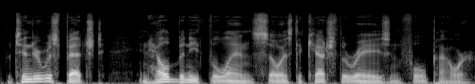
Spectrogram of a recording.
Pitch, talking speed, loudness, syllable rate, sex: 90 Hz, 225 wpm, -17 LUFS, 5.2 syllables/s, male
